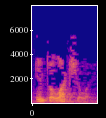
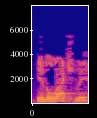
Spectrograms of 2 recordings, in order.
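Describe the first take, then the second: First: Said in the usual way. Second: Intellectually louder and higher, punched; stressed. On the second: Real, not acted. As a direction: hit Intellectually hard. Repeated word for emphasis.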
